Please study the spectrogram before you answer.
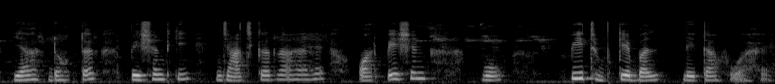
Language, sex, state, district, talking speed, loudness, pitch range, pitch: Magahi, female, Bihar, Samastipur, 130 wpm, -32 LUFS, 195-235 Hz, 215 Hz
